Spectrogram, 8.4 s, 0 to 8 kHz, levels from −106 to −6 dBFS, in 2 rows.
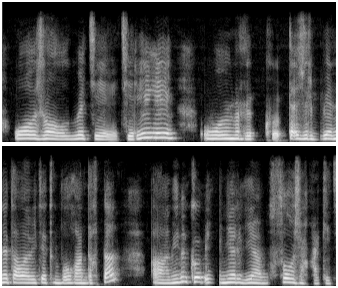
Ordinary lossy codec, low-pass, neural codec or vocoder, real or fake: none; 7.2 kHz; codec, 44.1 kHz, 7.8 kbps, Pupu-Codec; fake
